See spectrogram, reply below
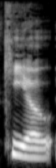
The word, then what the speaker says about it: Keough: Sister Kathy taught English and drama while at Keogh High School, which when I was watching the documentary, I thought they were all pronouncing Keogh wrong. Oh. Keogh, the last name. – Yeah. – But no, it's Keogh. It's like K-E-O-U-G-H. But I thought it was just Americans butchering an Irish name.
